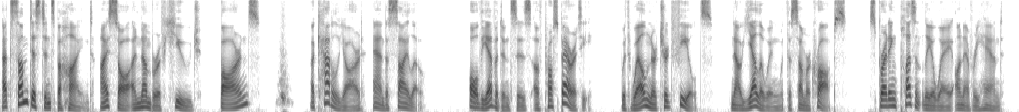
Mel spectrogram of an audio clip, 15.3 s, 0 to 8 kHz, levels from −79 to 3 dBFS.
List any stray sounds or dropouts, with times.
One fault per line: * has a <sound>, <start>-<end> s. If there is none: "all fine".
* has a whoosh, 4.1-4.4 s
